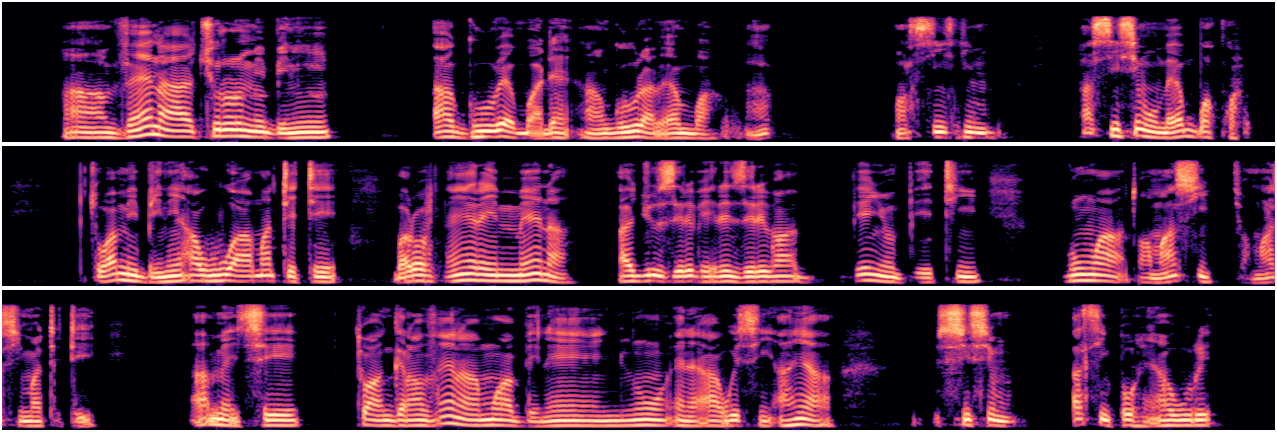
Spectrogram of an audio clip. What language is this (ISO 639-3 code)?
bmq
